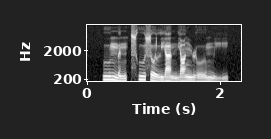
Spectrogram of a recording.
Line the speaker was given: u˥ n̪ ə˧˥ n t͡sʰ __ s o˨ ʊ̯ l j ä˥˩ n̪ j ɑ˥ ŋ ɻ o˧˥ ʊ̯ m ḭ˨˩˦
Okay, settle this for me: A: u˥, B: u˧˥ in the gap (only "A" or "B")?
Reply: A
